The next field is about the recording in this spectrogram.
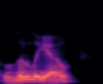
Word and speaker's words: Luleå: So Volvo invited us up to Luleå, spelled L-U-L-E-A, but that is the way that you pronounce it up there in Sweden, which is pretty fun to say, actually, going to Luleå.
